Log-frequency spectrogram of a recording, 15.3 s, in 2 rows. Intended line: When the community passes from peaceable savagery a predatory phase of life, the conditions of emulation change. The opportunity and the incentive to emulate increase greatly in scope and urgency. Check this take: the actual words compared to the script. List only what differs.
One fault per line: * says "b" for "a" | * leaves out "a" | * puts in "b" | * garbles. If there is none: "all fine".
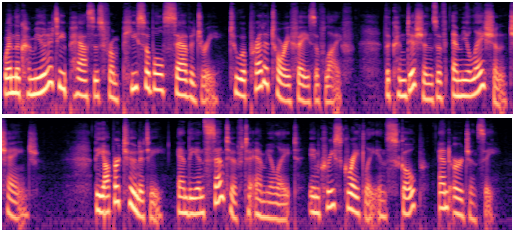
* puts in "to"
